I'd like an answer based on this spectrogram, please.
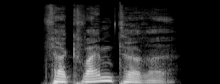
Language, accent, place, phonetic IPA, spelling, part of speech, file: German, Germany, Berlin, [fɛɐ̯ˈkvalmtəʁə], verqualmtere, adjective, De-verqualmtere.ogg
- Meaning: inflection of verqualmt: 1. strong/mixed nominative/accusative feminine singular comparative degree 2. strong nominative/accusative plural comparative degree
